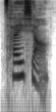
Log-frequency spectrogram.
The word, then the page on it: 猜想: cāi xiǎng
